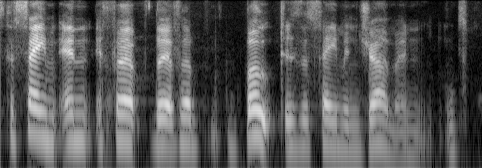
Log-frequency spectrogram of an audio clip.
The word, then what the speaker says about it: boot: is so stupid but it's pronounced boat is it pronounced boat well okay but like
